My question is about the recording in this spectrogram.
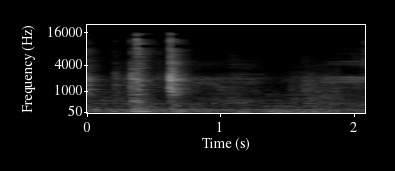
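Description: Two sharp clicks about half a second in from the pull-chain switch of a 42-inch ceiling fan as the chain is tugged, setting the fan going.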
